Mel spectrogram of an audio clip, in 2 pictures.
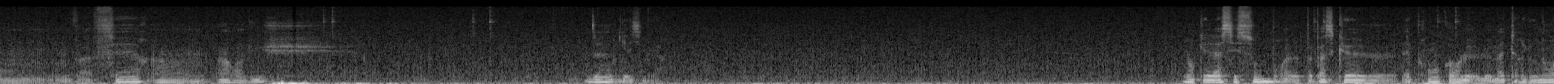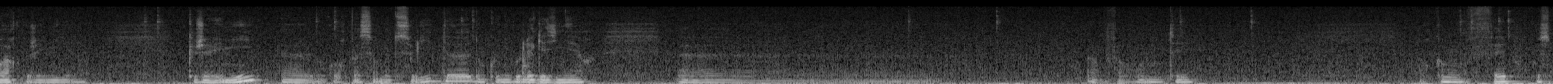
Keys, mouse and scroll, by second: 3.3-5.3 drag, 15.0 click, 17.3-19.3 drag, 19.8 middle click, 20.2-24.7 right drag, 24.7-26.3 drag, 28.1-29.7 drag.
